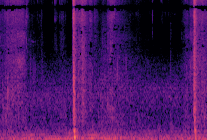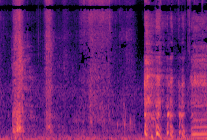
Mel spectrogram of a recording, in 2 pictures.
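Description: A few sharp knocks and rustles as shoes are handled on a bed of dry leaves, over a low steady rumble. A man's voice comes in near the end.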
